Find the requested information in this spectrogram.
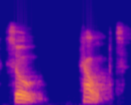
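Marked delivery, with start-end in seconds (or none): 1.1-1.7 "helped" ending in a crisp voiceless T; final ED as T. Shown as a demonstration. Teacher showing final ED after P, "helped" with T ending. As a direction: say "helped" as one syllable, "helpt". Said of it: "ال final E D هنا نطقناها T sound".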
